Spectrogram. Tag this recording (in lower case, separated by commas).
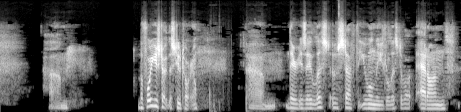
speech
